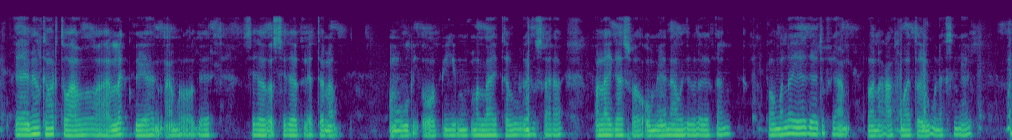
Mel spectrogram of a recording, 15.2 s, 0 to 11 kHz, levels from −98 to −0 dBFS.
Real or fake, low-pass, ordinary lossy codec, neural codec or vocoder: fake; 7.2 kHz; none; codec, 16 kHz, 4 kbps, FunCodec, trained on LibriTTS, 50 frames a second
